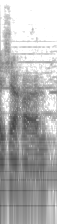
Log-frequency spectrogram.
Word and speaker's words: Jahan: Jahan, is that pronounced correctly? Jahan? Yeah, Jahan. Jahan?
